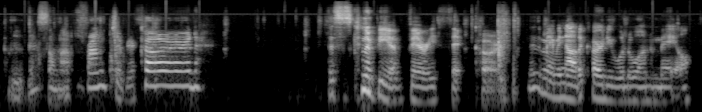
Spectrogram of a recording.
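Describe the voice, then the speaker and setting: A woman with a low, deep voice walks through a live card-making class. She chats casually and mumbles to herself while she works, over a faint hiss. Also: expressive, a little slow, a bit bright. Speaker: craft instructor. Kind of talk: live craft class demo.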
